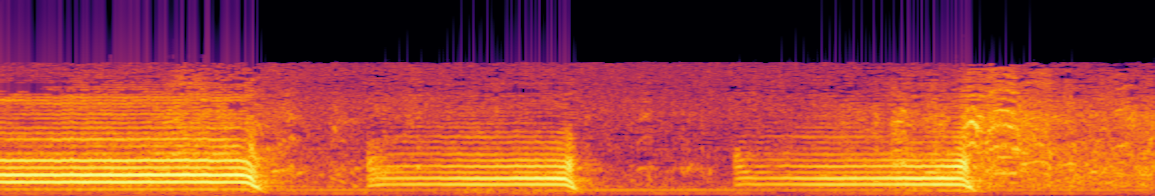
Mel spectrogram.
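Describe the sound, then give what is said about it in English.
Three long, loud foghorn blasts, each a steady droning tone that sags downward as it ends, separated by short pauses filled with faint background murmur. “So that's a foghorn.”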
